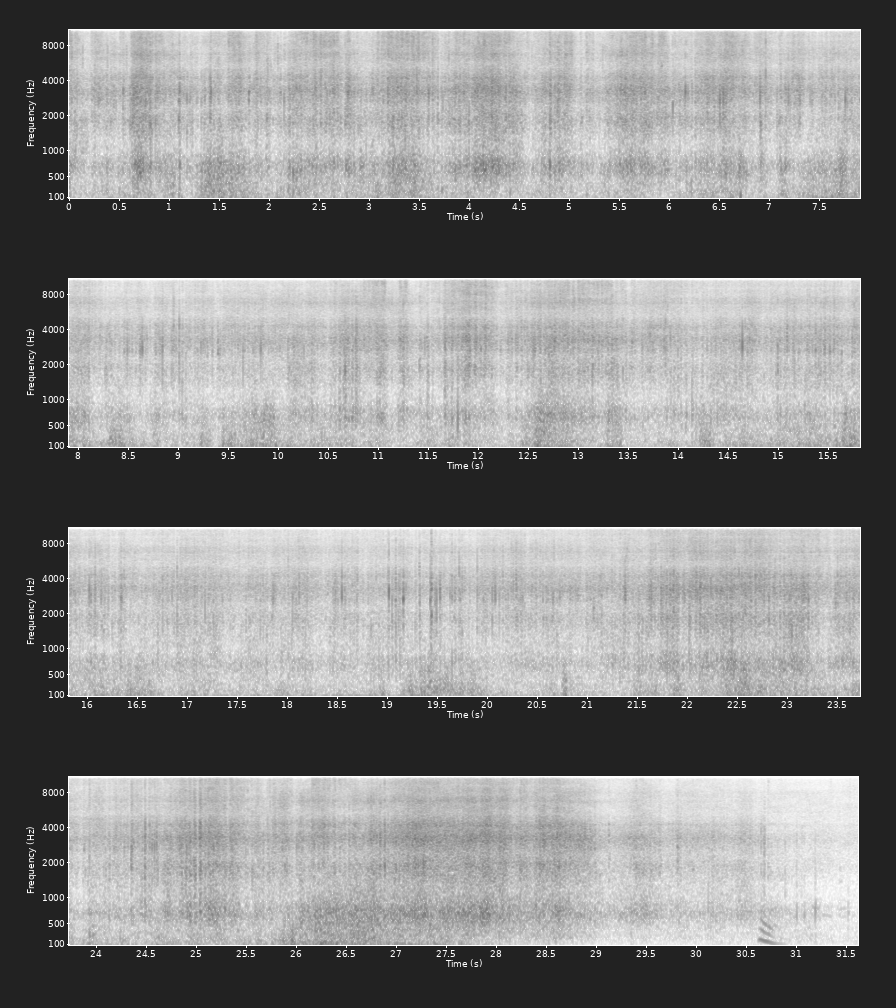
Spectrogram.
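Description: Wind buffeting an action camera's microphone while skiing downhill, mixed with the scrape and crackle of skis carving over packed snow, in uneven surges. It dies down near the end as the skier slows to a stop.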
